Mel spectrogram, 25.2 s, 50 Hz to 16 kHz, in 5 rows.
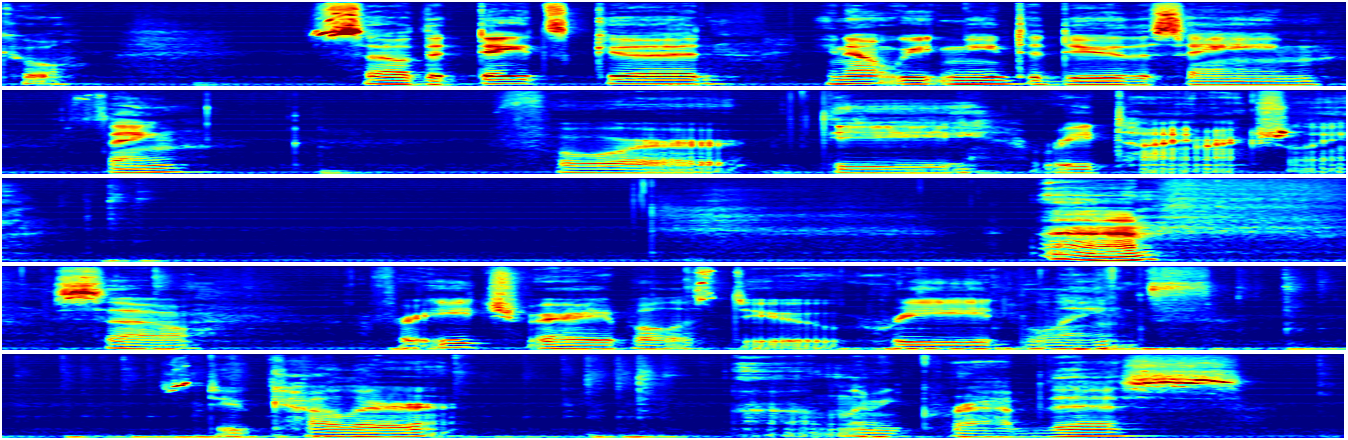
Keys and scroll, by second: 2.6 super+Tab, 10.6 super+Tab, 15.7 Return, 16.5-22.3 typing, 22.5 super+Tab, 23.4 shift+super+Tab, 23.5 shift+super+e.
